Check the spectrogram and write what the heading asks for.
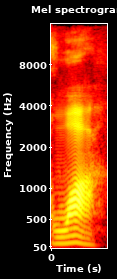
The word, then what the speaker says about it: Roy: So like are the same like but they don't say Roy they say Pat they say uh so like there's a famous goalender from the Montreal uh Canadians or can Canadians named Patrick Wah so instead of it saying Roy they say Wah R O Y Patrick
